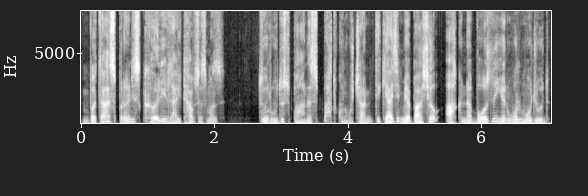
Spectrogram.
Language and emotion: Kashmiri, fearful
